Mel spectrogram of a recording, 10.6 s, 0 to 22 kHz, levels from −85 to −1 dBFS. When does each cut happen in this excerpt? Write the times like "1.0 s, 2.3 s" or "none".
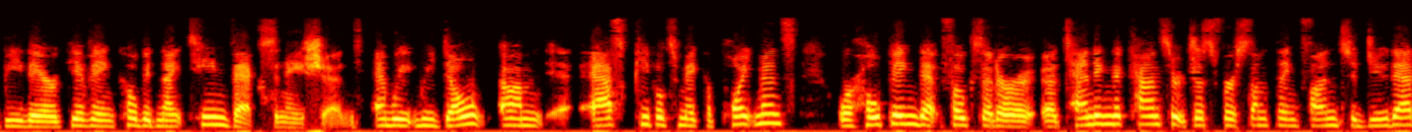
2.7 s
